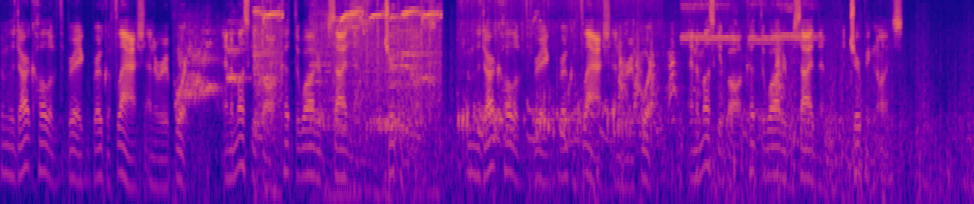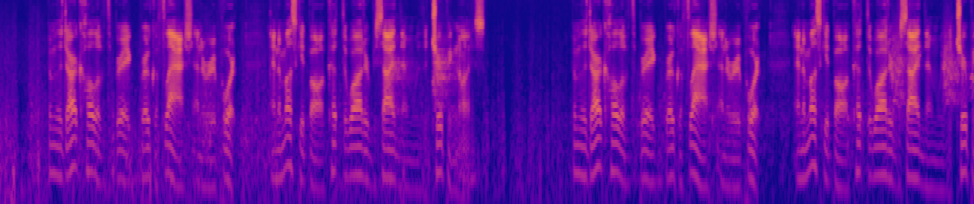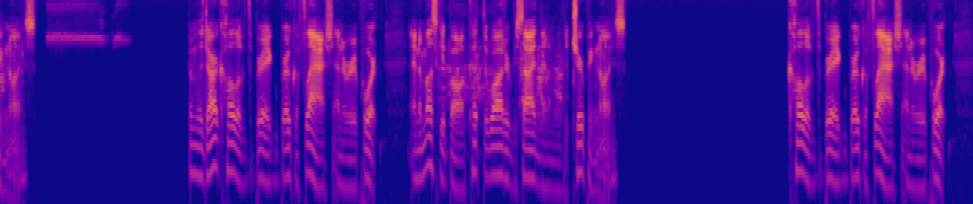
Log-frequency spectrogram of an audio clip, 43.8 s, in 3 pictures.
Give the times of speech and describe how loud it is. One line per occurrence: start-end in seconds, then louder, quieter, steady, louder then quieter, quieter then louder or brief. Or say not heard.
0.0-13.6 steady
15.3-21.9 steady
23.2-29.8 steady
32.0-38.6 steady
41.0-43.5 brief.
